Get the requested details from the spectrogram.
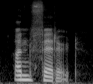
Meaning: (verb) simple past and past participle of unfetter; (adjective) 1. Not bound by chains or shackles 2. Not restricted
- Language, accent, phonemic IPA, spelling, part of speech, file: English, US, /ˈʌnˈfɛtɚd/, unfettered, verb / adjective, En-us-unfettered.ogg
